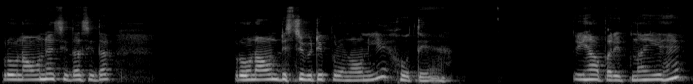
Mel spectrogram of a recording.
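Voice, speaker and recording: A woman's voice: fairly high pitch, moderate pace, mellow. A woman teaching English in Hindi, telling a story about a student in a chatty way, with many fillers and repetitions. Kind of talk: casual Hindi lecture with an anecdote.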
